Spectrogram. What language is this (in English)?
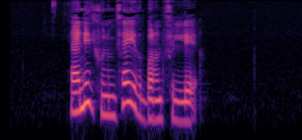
Kabyle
